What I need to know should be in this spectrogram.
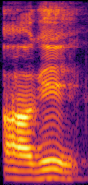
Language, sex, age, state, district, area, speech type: Hindi, male, 30-45, Rajasthan, Bharatpur, rural, read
